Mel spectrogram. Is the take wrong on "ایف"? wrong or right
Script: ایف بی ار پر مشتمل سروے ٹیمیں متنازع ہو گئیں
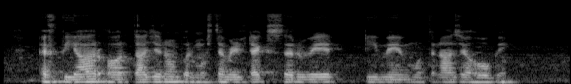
right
